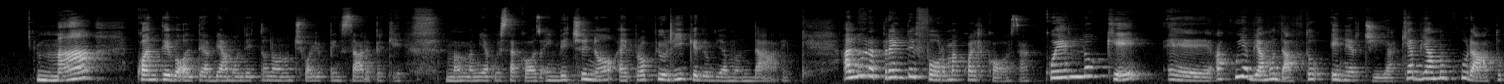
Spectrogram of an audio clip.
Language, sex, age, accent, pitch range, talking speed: Italian, female, 30-49, native, 180-235 Hz, 150 wpm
